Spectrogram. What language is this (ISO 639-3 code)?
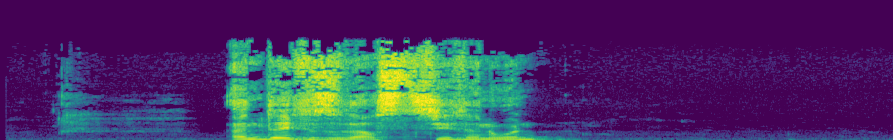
kab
